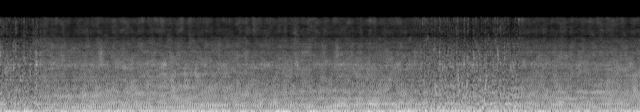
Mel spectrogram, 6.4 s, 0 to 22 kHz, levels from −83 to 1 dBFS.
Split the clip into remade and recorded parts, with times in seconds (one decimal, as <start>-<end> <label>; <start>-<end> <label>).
0.0-0.4 recorded; 0.4-4.2 remade; 4.2-5.2 recorded; 5.2-6.4 remade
